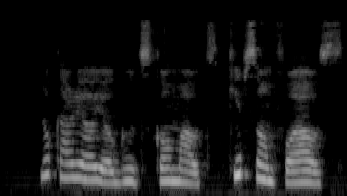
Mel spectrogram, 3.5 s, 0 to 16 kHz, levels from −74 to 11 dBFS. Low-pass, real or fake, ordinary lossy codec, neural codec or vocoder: 14.4 kHz; real; MP3, 48 kbps; none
